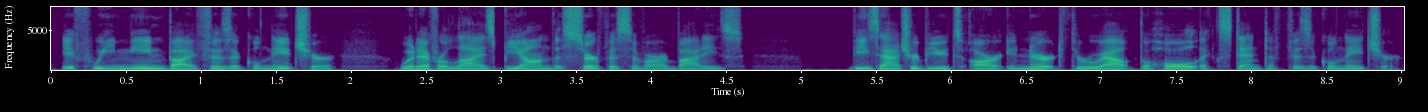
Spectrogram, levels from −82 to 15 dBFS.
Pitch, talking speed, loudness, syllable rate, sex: 110 Hz, 165 wpm, -21 LUFS, 6.0 syllables/s, male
